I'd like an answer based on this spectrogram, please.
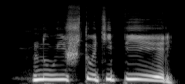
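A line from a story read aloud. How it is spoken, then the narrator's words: Moaning. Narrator (Russian): простонала Эмили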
